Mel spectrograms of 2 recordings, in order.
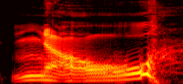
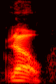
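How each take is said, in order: First: The word is drawn out for a long time. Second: The word is said short and quick.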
